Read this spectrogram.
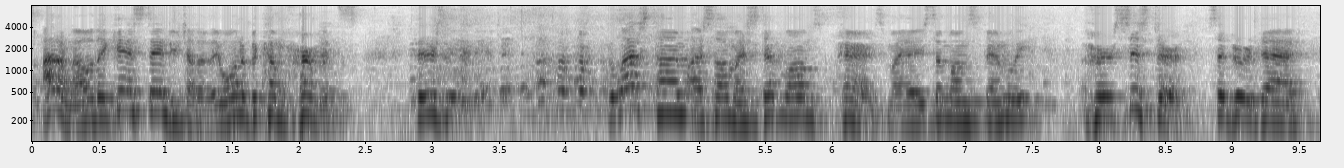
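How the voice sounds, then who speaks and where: A high-pitched young man does comedy on a dark stage for a laughing theater crowd, rambling and wry with frequent restarts. He uses a handheld stage mic, but the sound comes from a far camera, making it roomy, distant and dull.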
